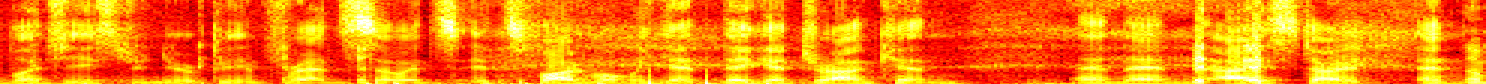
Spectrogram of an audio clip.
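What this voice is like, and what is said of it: Usual voice. Nothing is said of it.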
